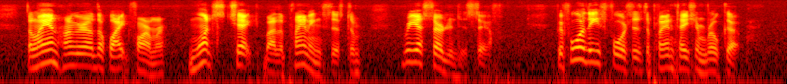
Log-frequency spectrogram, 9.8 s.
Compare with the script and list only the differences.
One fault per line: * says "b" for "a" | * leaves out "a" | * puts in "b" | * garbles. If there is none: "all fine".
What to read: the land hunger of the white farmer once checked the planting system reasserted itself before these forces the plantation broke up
* puts in "by"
